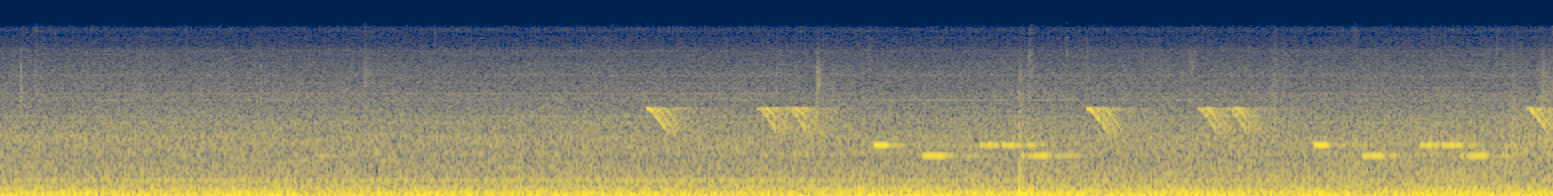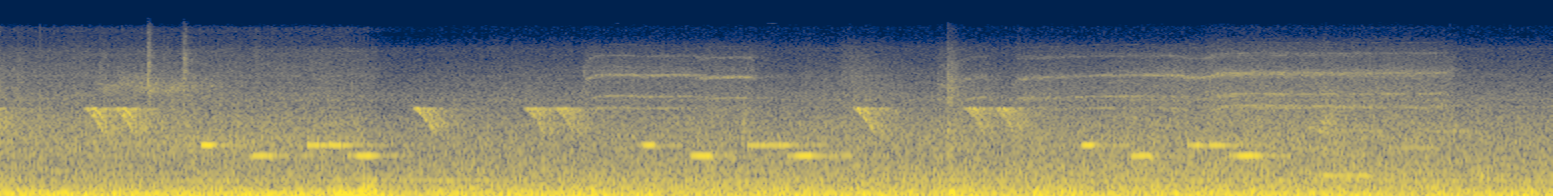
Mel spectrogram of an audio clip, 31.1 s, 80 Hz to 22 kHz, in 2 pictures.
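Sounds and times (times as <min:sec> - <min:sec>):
low hum of car and road: 0:00.0 - 0:31.0
electronic bird-call crossing signal: 0:07.6 - 0:11.4, 0:16.4 - 0:20.0, 0:20.8 - 0:24.5, 0:25.2 - 0:30.1.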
